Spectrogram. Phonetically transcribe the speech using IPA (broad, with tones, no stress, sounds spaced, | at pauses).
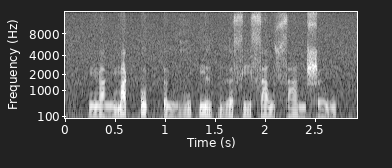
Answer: ŋ a˨˩˦ ŋ m a˦˥ k̚ ʔ o˦˥ t̚ ʔ ə˨˩ ŋ ɣ u˦˥ p̚ n ɨ˧ ɓ ɨ˧ ə̯ s i˧˥ s a˧ w s a˨˩˦ n ʂ ə˨˩˦ w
